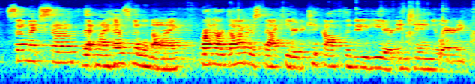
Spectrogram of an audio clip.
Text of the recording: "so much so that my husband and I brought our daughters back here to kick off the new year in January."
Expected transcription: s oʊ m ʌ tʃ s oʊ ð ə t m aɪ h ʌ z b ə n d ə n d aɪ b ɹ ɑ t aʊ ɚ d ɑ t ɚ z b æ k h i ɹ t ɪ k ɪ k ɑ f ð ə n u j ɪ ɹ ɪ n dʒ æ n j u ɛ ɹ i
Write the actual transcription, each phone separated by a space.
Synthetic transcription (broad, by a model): s oʊ m ʌ tʃ s oʊ ð ə t m aɪ h ʌ z b ə n d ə n aɪ b ɹ ɑ t aʊ ɚ d ɑ t ɚ z b æ k h i ɹ t ɪ k ɪ k ɑ f ð ə n u j ɪ ɹ ɪ n dʒ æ n j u ɛ ɹ i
